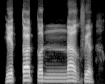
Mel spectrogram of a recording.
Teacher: Ditulisnya ada hittatun, ada n-nya, dibacanya n-nya hilang. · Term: idgham bigunnah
